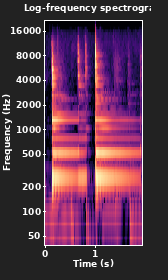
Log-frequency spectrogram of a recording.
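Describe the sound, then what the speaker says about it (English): Two plucked notes on a ukulele's low C string, each ringing clearly and fading over about a second, played alone and close. "The C string is the lowest string on the ukulele, and it sounds like this."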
